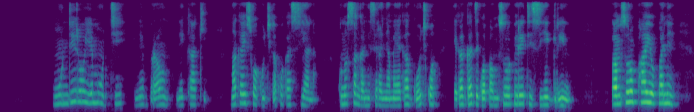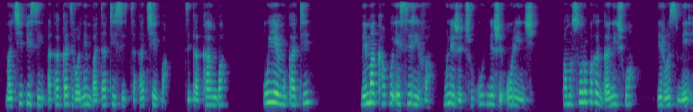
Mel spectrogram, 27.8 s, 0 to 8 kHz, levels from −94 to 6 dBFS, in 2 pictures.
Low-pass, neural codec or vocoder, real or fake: 7.2 kHz; vocoder, 22.05 kHz, 80 mel bands, WaveNeXt; fake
